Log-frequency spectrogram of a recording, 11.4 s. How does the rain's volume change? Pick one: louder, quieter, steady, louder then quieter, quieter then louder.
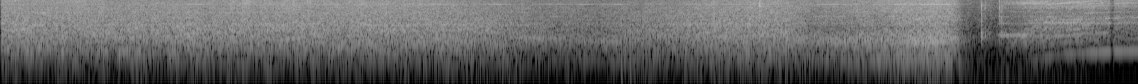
quieter then louder.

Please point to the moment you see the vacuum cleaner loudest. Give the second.
9 s.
